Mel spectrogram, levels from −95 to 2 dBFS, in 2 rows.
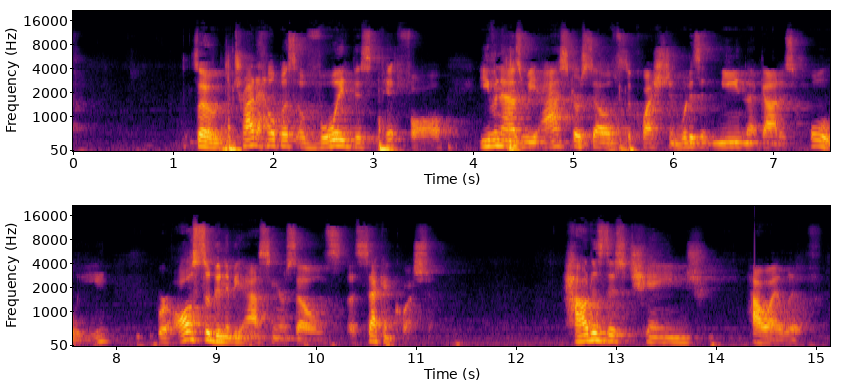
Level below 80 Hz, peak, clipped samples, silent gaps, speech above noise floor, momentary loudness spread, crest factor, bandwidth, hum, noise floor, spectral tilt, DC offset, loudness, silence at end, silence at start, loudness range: -32 dBFS; 0 dBFS; under 0.1%; none; 43 dB; 15 LU; 20 dB; 13 kHz; none; -61 dBFS; -5.5 dB/octave; under 0.1%; -19 LUFS; 0.3 s; 1.2 s; 4 LU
